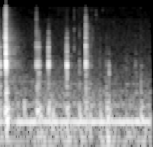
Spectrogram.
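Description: A few short, light clicks, about six spread over two seconds, over a steady low hum.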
